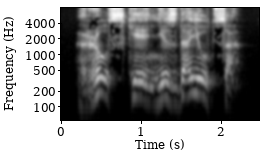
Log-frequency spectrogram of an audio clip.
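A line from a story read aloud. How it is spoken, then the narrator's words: Whispered. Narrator (Russian): Прошептал Виктор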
